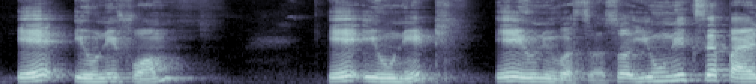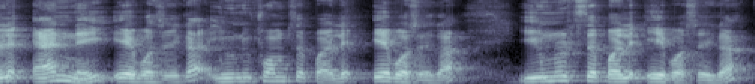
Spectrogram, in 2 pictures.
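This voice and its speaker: A male teacher explains grammar rules for exam students, repeating example words one by one. His voice sits a little high. He speaks slowly and patiently.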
